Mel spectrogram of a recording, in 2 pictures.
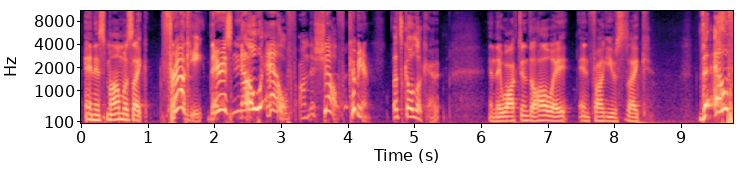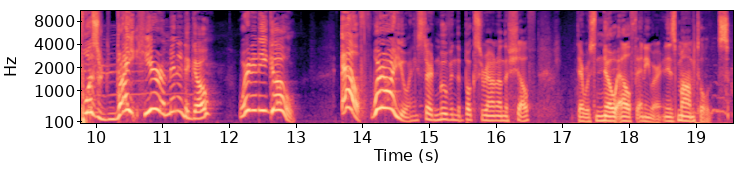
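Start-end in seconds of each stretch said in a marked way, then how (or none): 1.2-5.4 much higher, quick, puzzled mom voice; squeaky disbelieving mother; a high bewildered cartoon mom. 9.3-14.7 high, urgent little frog voice; Froggy calling out for the elf; high anxious cartoon frog; worried Froggy.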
